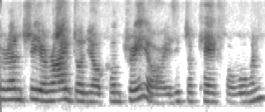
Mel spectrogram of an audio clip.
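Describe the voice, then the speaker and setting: In a French accent, a woman speaks at a moderate pace with a dark, mellow tone and ordinary pitch variation. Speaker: interviewer. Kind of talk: interview.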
